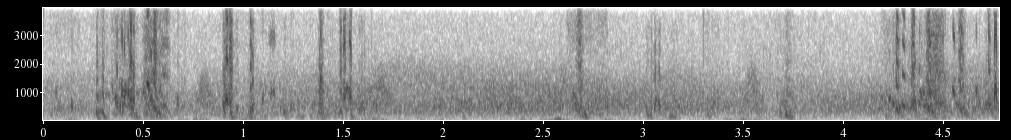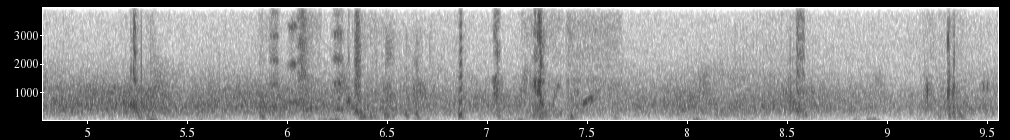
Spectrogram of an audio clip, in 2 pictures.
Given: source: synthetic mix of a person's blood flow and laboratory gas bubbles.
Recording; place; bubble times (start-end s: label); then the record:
Doppler ultrasound of blood flow; subclavian vein
0.03-0.18 s: bubbles
0.22-0.71 s: bubbles
0.86-1.65 s: bubbles
2.61-2.82 s: bubbles
2.98-3.21 s: bubbles
3.29-3.38 s: bubbles
3.65-3.79 s: bubbles
4.18-4.93 s: bubbles
5.16-5.37 s: bubbles
5.83-6.17 s: bubbles
6.20-6.75 s: bubbles
6.83-6.92 s: bubbles
7.01-7.09 s: bubbles
7.16-7.68 s: bubbles
8.41-8.64 s: bubbles
9.17-9.56 s: bubbles
From the record:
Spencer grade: 3 (all of the cardiac periods contain showers or single bubble signals, but not dominating or overriding the cardiac motion signals); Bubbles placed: anywhere in the cardiac cycle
